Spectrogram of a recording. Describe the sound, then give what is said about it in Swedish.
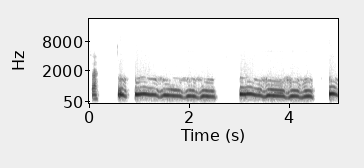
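A human voice imitates pigeon cooing, with a few short low hoots followed by two long, wavering coos separated by a pause, fairly loud. “men det kan bara vara en av mina senaste hur jag har lyssnat in duvor, hur de låter. Jag tycker synd om dem för att de är så enformiga och det här hu.”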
